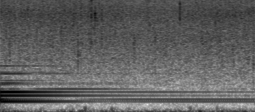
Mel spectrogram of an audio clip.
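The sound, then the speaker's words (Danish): Quaking aspen leaves, called Bæver Esben in Danish, rustle in a light wind in West Jutland (Vestjylland), Denmark, with a dense, steady, rain-like patter. A faint humming tone sits underneath and slowly fades, and no one speaks. “prøv en gang at lytte. Det er Bæver Esbens blade.”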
